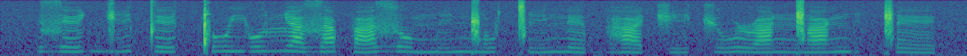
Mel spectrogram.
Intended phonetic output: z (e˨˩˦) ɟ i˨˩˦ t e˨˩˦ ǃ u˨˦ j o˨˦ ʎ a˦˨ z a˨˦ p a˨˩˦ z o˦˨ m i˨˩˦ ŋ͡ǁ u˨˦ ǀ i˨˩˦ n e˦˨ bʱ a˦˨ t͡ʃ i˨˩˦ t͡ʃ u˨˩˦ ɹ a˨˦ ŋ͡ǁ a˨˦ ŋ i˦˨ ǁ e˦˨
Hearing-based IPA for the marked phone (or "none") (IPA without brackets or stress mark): e˨˩˦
